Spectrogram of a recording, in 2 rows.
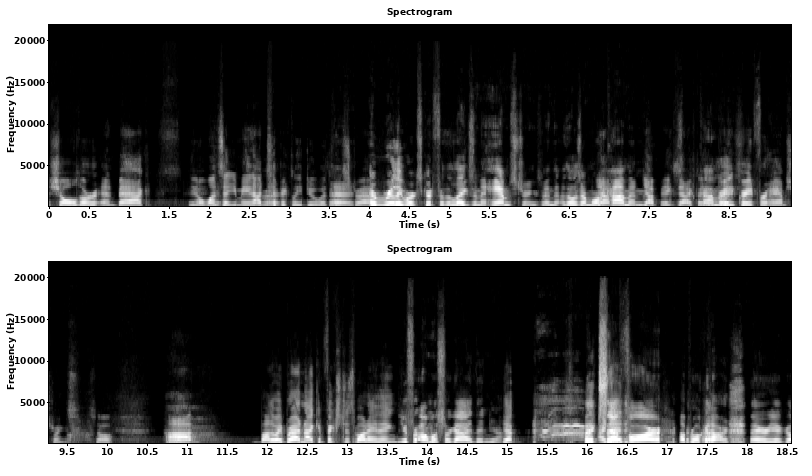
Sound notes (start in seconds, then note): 15.3 laughing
